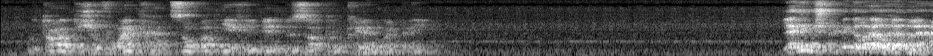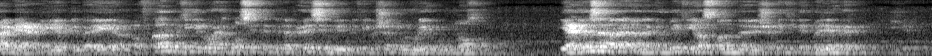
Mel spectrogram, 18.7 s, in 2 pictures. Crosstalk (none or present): none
